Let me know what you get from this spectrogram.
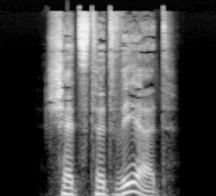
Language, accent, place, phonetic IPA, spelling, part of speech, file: German, Germany, Berlin, [ˌʃɛt͡stət ˈaɪ̯n], schätztet ein, verb, De-schätztet ein.ogg
- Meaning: inflection of einschätzen: 1. second-person plural preterite 2. second-person plural subjunctive II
